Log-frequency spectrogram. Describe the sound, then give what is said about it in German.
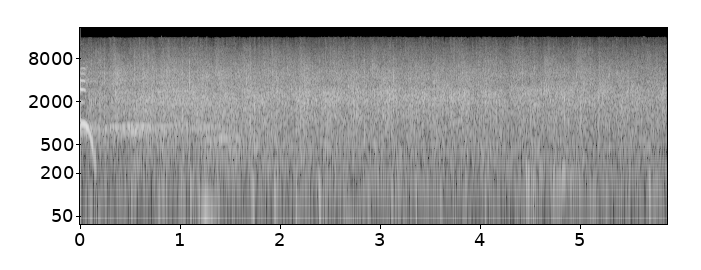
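A live audience bursts into loud, sustained applause as a guest is brought onto the stage, dense clapping continuing steadily for several seconds with a faint whistle near the start. “Und ich hole ihn gleich unter tosendem Applaus auf die Bühne.”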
